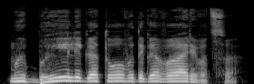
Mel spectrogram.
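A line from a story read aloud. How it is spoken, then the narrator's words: Sighing. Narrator (Russian): вздохнул Анатолий Евгеньевич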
